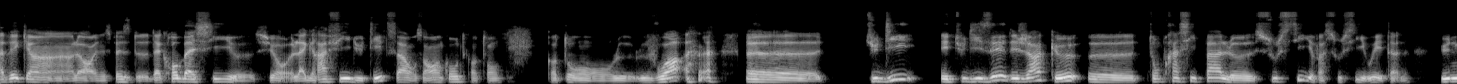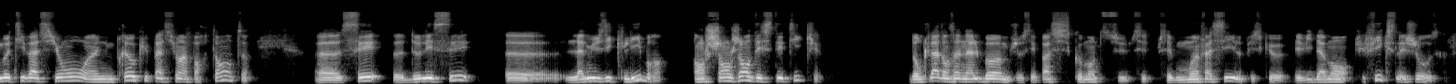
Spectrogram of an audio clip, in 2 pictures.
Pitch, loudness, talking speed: 140 Hz, -17 LUFS, 155 wpm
